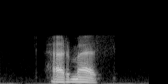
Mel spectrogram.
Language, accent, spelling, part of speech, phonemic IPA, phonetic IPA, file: Armenian, Eastern Armenian, Հերմես, proper noun, /heɾˈmes/, [heɾmés], Hy-Հերմես.ogg
- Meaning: Hermes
